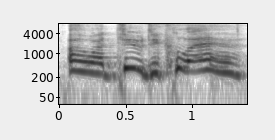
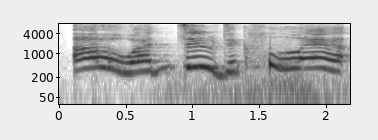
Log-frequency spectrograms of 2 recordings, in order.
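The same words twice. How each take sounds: First: High, slow Southern belle swoon; a genteel lady declaring herself overcome. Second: Very high, drawn-out, laughing sob of a Southern belle; hammed-up weepy Southern belle. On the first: Pretend. Streamer answers chat as a fainting Southern belle. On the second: Streamer overdoes the swooning belle for chat, laughing. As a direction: overplay the belle into a comic wail. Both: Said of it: "make you come down with the vapors".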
